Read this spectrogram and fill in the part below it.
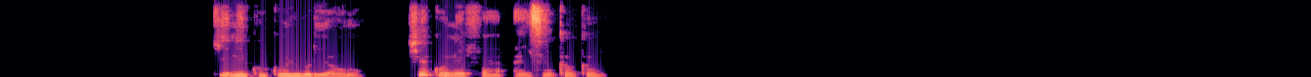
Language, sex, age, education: Yoruba, male, 15-29, tertiary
